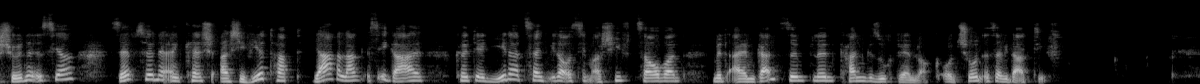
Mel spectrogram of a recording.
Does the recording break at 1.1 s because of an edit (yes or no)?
no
